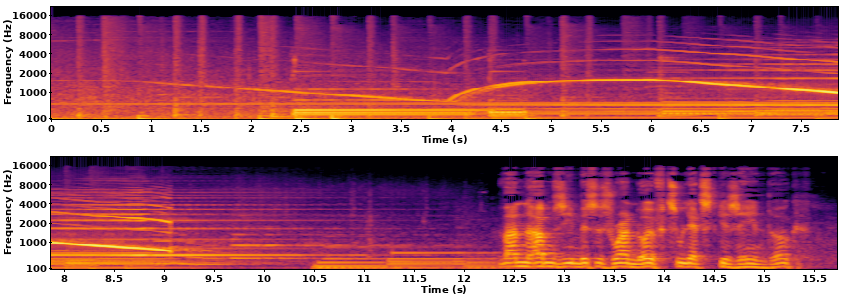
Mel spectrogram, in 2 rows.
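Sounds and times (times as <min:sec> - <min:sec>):
police patrol car siren wailing: 0:00.0 - 0:10.5
speech: 0:12.5 - 0:15.5.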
